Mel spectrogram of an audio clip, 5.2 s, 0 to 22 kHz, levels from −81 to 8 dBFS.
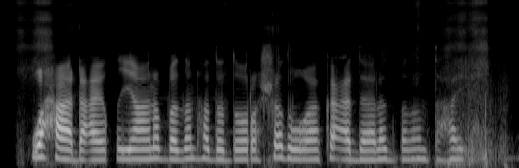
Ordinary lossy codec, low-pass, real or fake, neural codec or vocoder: none; none; real; none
